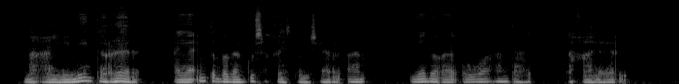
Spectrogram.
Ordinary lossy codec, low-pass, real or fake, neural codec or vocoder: none; none; fake; codec, 44.1 kHz, 3.4 kbps, Pupu-Codec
